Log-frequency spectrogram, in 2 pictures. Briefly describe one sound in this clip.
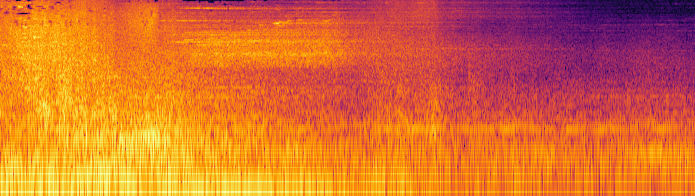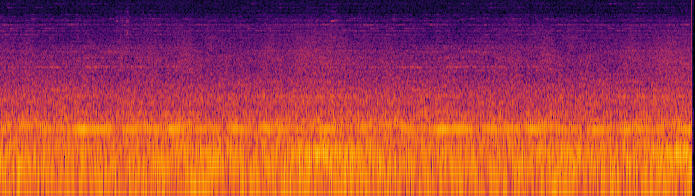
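A triumphant game fanfare swells and then fades to a soft hum.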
